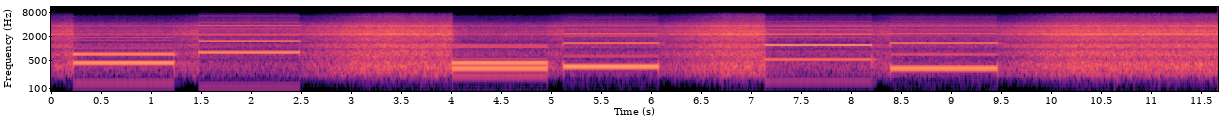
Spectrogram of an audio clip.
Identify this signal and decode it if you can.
Aircraft SELCAL, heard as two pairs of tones, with radio static. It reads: DJ-KS AD-BR FQ-AR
